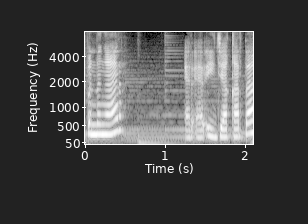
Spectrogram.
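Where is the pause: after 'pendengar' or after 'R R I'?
after pendengar. There is a pause right after 'pendengar'. The radio station RRI Jakarta is turning seventy-five. "ada dua makna yang kita bisa bandingkan"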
